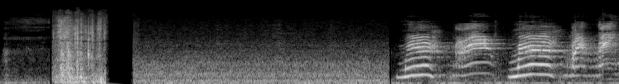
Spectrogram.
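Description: A kitten gives a quick run of high, thin meows, each one rising and then falling.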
